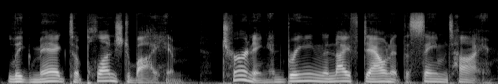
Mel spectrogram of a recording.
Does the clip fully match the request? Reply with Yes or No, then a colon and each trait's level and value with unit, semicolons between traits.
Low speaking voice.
Yes: low, 115 Hz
